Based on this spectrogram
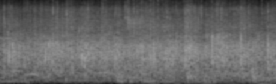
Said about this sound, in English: Let's give this team a big shout of applause.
